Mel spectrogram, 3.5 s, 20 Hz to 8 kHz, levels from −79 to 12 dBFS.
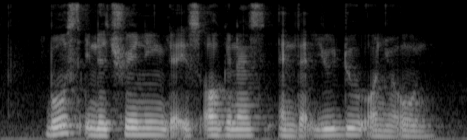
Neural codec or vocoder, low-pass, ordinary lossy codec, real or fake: none; 7.2 kHz; none; real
